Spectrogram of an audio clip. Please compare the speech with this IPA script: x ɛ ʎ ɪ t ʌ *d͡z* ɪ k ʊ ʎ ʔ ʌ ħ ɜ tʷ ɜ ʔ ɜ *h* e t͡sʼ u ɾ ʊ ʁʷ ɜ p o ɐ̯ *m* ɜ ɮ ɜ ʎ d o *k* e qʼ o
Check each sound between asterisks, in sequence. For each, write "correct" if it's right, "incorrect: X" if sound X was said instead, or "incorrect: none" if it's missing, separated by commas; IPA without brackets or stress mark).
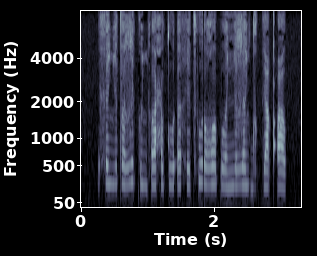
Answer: incorrect: ɮ, correct, incorrect: ɲ, correct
